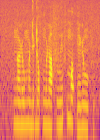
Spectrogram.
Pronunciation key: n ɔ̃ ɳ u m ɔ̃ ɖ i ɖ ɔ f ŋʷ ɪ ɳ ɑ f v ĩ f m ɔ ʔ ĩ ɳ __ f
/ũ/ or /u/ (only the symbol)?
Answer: ũ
